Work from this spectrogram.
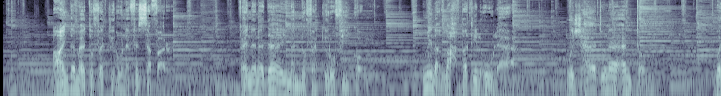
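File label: Arabic, Commercial; GoLocalise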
